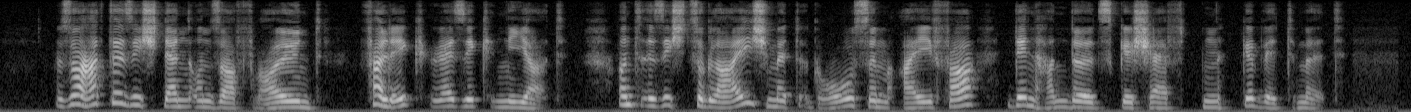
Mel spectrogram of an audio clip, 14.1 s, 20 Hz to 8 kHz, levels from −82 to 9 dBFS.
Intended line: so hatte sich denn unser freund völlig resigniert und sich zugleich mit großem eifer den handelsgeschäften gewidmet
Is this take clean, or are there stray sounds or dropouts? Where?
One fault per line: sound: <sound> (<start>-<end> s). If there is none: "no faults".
no faults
